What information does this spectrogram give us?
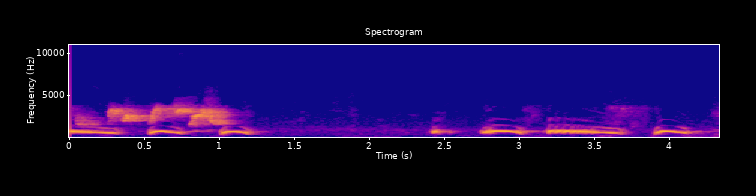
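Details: Spotted dove, Thailand, live 'throw two kuk' song: mellow hooked coos repeated twice after a pause, while a higher, scratchy bird call overlaps the first phrase.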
